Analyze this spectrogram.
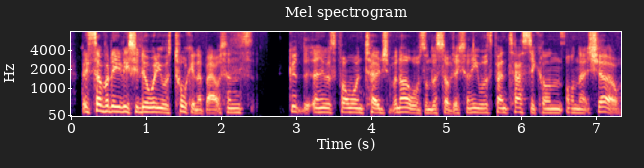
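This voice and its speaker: A man with a southern English accent speaks at a very fast pace and a fairly high pitch, with ordinary pitch variation and very even loudness. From Ramsgate, Kent, England. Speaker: radio host. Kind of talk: casual chat. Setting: video call.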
